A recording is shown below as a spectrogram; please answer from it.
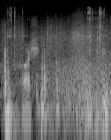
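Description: Car's driver door being opened and a person climbing out: a few short knocks and rustles, then a steady hiss of outside air as the door stands open.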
